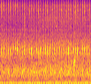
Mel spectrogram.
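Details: Abandoned Mercedes diesel van after first start, coolant topped up from empty and holding, bonnet open: even diesel clatter at steady idle with no rough patches or misses; purring nicely.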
